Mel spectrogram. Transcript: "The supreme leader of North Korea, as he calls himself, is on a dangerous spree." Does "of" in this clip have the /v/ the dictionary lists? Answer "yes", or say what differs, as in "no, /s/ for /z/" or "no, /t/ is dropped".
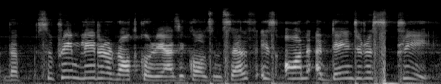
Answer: yes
